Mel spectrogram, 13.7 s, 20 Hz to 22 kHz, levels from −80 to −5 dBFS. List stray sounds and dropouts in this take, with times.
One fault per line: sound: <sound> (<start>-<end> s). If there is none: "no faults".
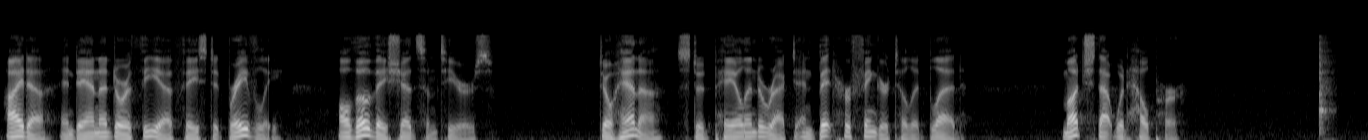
sound: tap (13.2-13.4 s)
